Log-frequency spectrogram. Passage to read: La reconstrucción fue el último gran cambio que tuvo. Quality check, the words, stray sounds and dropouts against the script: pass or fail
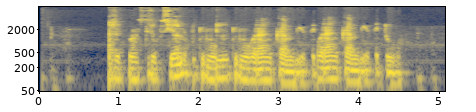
fail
